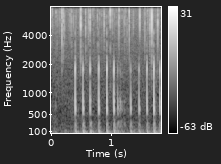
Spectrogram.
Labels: {"label": "biophony, knock", "recorder": "SoundTrap 300"}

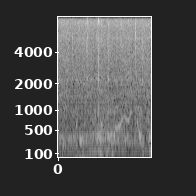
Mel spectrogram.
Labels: {"label": "ambient", "recorder": "HydroMoth"}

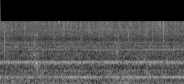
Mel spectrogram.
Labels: {"label": "anthrophony, boat engine", "recorder": "SoundTrap 300"}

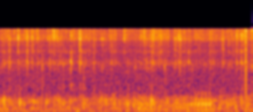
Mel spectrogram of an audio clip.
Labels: {"label": "biophony", "recorder": "HydroMoth"}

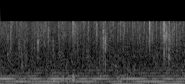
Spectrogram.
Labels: {"label": "biophony, midshipman", "recorder": "SoundTrap 500"}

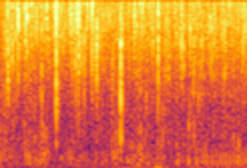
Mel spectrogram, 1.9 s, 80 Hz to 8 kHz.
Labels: {"label": "biophony", "recorder": "SoundTrap 300"}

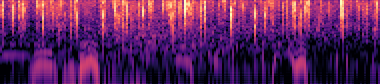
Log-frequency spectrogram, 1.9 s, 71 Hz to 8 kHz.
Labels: {"label": "biophony, cascading saw", "recorder": "SoundTrap 600 or HydroMoth"}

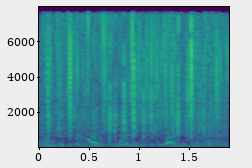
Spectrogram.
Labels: {"label": "biophony, cascading saw", "recorder": "SoundTrap 600 or HydroMoth"}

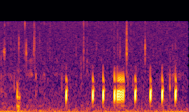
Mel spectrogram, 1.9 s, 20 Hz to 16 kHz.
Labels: {"label": "biophony, knock croak", "recorder": "SoundTrap 300"}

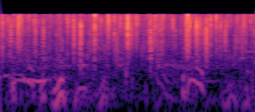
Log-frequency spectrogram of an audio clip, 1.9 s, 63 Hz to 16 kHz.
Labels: {"label": "biophony, cascading saw", "recorder": "SoundTrap 600 or HydroMoth"}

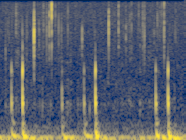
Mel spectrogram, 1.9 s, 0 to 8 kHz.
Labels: {"label": "biophony", "recorder": "SoundTrap 300"}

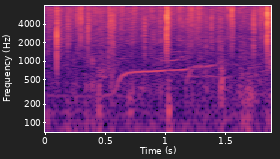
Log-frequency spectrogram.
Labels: {"label": "biophony", "recorder": "SoundTrap 300"}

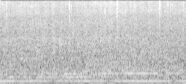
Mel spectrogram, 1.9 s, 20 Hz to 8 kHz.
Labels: {"label": "anthrophony, boat engine", "recorder": "SoundTrap 500"}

